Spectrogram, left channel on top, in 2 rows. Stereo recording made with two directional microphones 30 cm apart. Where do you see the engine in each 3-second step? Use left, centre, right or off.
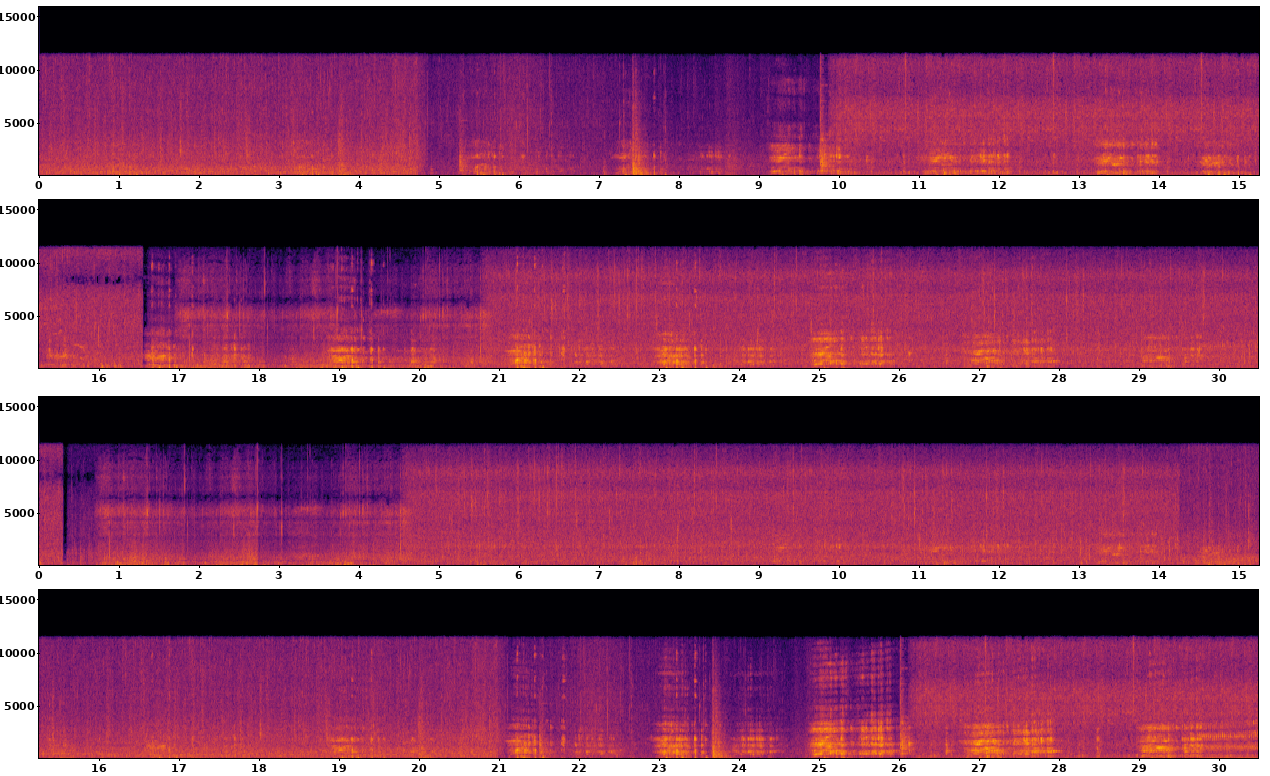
left, left, left, left, left, left, left, centre, right, right.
